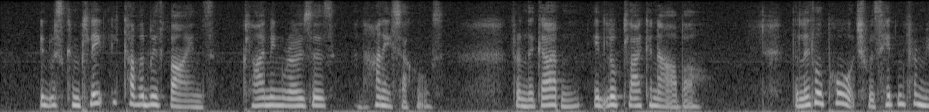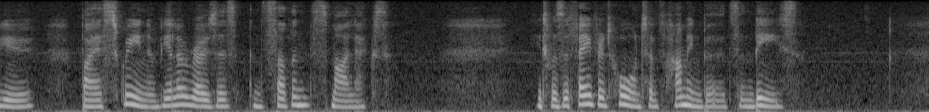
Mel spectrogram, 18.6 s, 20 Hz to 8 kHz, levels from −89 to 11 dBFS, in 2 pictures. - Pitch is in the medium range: No, high, 195 Hz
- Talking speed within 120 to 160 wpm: Yes, average, 140 wpm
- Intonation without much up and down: No, average, 3.7 semitones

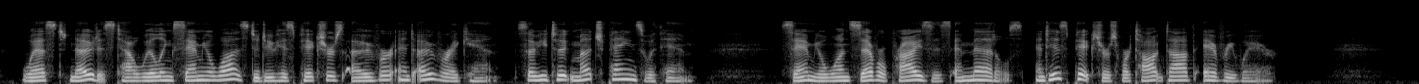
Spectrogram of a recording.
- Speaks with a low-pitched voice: No, medium, 180 Hz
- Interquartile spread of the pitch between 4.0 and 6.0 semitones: No, average, 3.3 semitones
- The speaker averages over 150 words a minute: No, average, 145 wpm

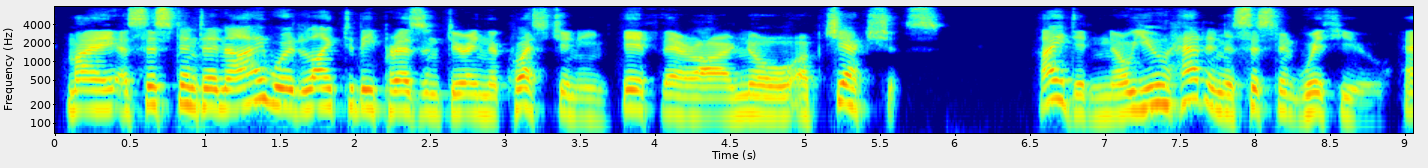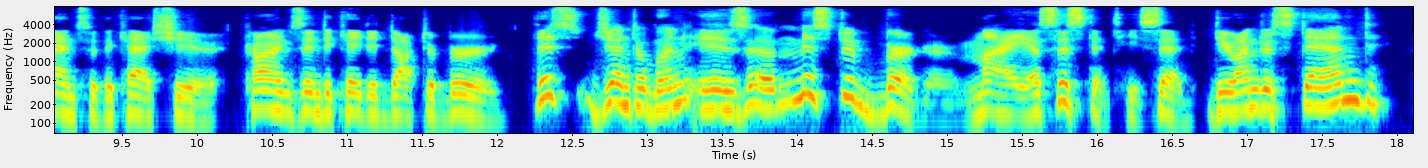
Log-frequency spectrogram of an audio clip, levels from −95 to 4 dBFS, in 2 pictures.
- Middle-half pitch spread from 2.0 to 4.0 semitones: No, average, 5.1 semitones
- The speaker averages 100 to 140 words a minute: No, average, 150 wpm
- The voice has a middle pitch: Yes, medium, 165 Hz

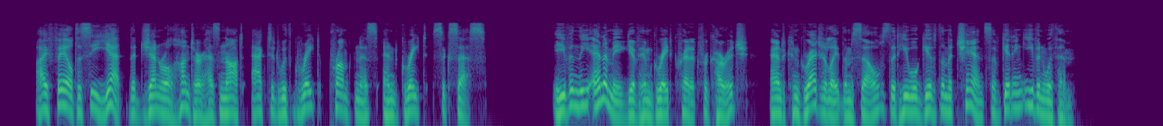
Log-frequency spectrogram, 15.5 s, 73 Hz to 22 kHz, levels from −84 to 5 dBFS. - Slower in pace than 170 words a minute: Yes, average, 160 wpm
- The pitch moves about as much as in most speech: Yes, average, 4.5 semitones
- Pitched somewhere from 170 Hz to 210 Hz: No, low, 135 Hz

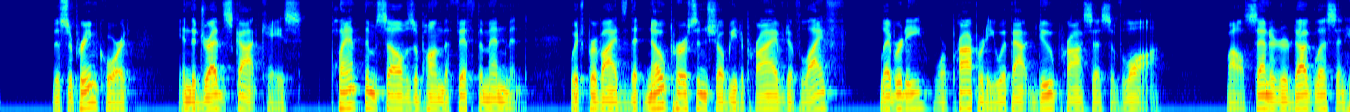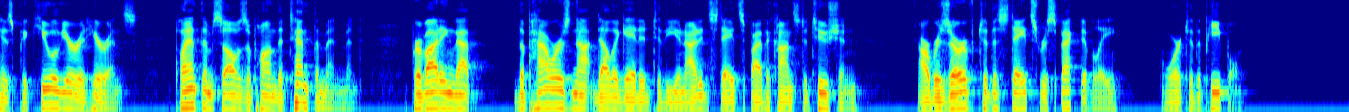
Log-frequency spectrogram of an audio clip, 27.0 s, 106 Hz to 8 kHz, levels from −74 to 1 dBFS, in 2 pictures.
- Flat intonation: No, average, 4.0 semitones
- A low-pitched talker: Yes, very low, 95 Hz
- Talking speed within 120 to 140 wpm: No, average, 150 wpm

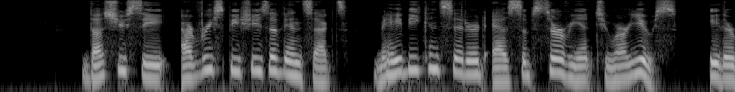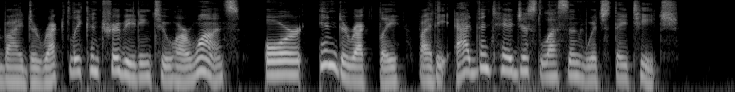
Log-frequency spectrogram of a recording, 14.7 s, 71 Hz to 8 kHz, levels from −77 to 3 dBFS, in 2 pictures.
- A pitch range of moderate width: No, wide, 6.8 semitones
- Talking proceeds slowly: Yes, slow, 130 wpm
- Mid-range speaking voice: Yes, medium, 160 Hz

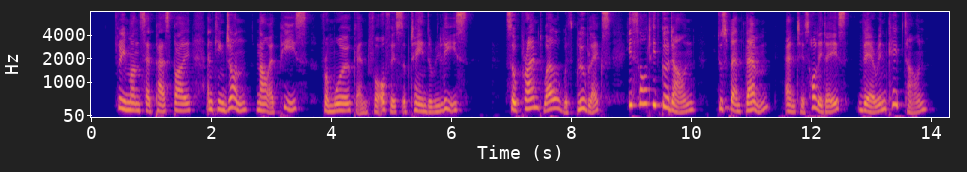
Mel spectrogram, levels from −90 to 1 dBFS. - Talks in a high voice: Yes, high, 210 Hz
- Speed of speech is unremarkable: Yes, average, 170 wpm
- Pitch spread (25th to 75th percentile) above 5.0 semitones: Yes, wide, 5.4 semitones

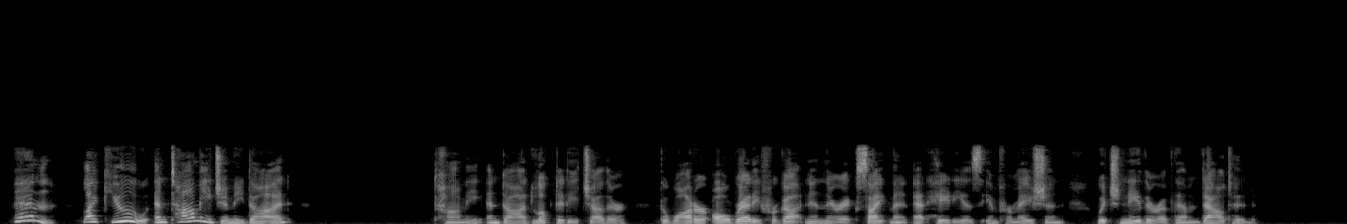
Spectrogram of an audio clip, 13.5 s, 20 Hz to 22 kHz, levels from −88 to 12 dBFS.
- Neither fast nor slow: No, slow, 125 wpm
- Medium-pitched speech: Yes, medium, 155 Hz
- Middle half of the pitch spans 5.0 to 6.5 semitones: Yes, average, 5.3 semitones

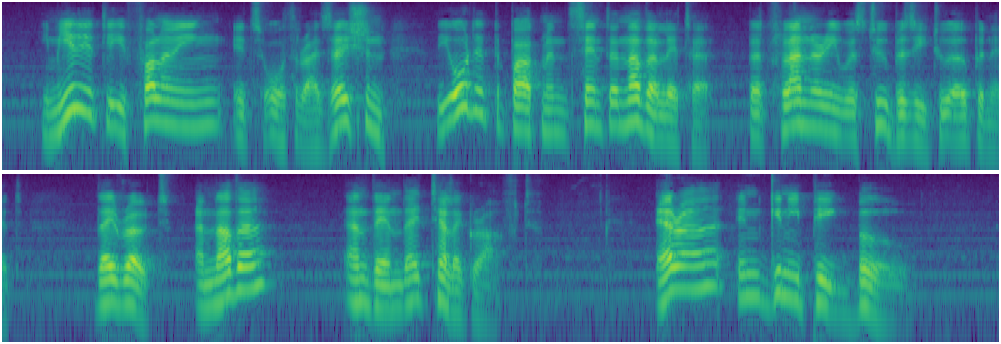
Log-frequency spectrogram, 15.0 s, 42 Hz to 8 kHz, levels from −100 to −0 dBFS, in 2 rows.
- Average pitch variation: No, wide, 6.0 semitones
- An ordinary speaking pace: No, slow, 120 wpm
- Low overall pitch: No, medium, 155 Hz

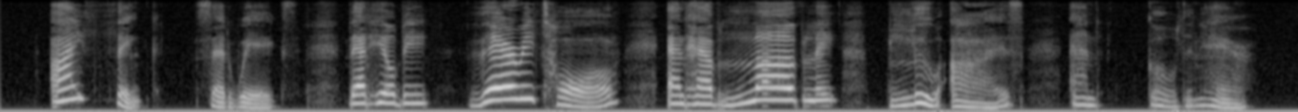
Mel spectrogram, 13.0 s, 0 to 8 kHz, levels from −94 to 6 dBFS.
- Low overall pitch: No, high, 200 Hz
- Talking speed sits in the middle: No, slow, 80 wpm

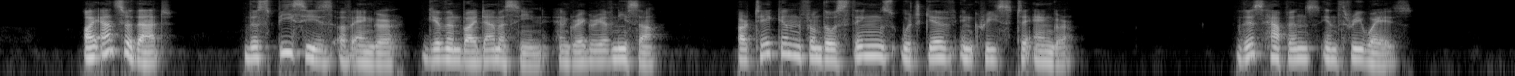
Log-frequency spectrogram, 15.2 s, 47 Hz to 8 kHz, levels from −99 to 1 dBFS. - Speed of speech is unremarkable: No, slow, 120 wpm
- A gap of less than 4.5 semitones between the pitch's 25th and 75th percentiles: No, average, 4.9 semitones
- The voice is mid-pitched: Yes, medium, 145 Hz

